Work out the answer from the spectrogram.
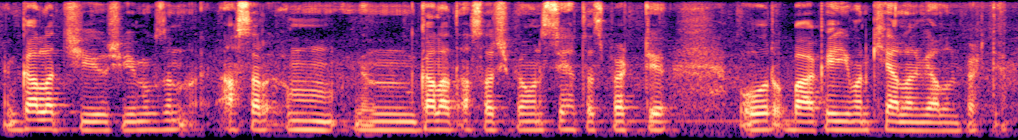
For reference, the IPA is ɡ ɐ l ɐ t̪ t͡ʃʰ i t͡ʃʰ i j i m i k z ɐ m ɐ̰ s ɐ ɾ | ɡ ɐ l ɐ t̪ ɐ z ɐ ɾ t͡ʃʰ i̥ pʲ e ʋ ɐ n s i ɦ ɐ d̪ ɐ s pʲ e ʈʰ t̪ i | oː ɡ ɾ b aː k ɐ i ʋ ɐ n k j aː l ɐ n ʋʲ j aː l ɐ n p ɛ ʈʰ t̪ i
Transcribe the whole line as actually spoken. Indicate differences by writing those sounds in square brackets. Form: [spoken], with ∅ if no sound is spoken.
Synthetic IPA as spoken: ɡ ɐ l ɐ t̪ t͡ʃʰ i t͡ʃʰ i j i m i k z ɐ [n] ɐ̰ s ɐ ɾ | ɡ ɐ l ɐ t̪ ɐ [s] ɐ ɾ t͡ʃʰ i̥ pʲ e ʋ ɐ n s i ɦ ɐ [t̪] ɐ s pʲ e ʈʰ t̪ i | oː [∅] ɾ b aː k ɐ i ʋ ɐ n [kʰ] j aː l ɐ n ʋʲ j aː l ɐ n p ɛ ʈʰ t̪ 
